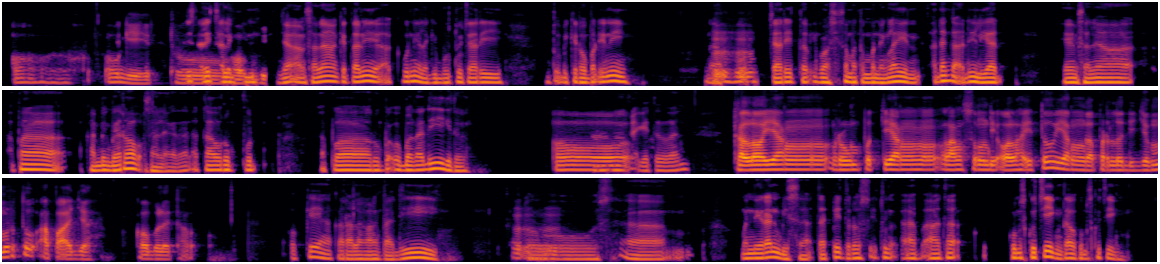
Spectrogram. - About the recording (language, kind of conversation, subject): Indonesian, podcast, Apa momen paling berkesan saat kamu menjalani hobi?
- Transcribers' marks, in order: unintelligible speech; other background noise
